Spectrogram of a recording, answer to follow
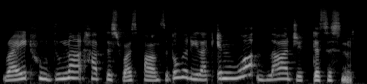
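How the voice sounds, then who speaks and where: A woman in her thirties from Ethiopia, telling her own story in an interview, candid and animated, often acting out what people said. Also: on the high side, fairly quick, no room sound, studio quality. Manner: frank, animated, acts out quoted dialogue. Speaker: guest.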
